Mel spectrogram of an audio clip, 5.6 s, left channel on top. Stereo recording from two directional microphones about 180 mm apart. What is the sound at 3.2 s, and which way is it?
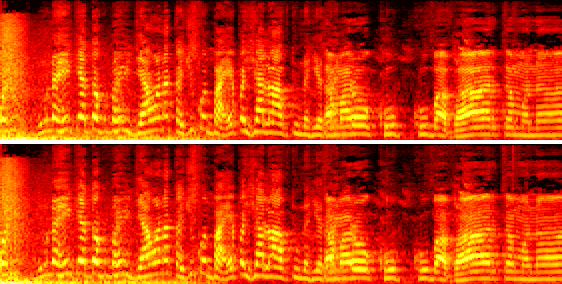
A man's voice, 15° right (ahead or behind).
